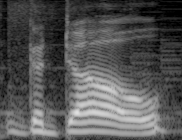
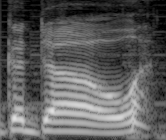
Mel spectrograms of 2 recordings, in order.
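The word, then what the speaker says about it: Godot: right oh sorry someone someone told me I should pronounce um his name as gdo I remember it I remember it Gau very very sassy very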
